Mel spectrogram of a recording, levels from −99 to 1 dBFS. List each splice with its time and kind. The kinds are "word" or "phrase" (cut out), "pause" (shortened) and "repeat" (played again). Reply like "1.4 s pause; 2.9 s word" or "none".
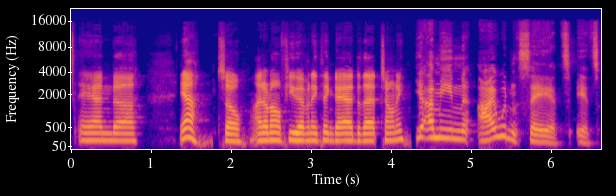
1.8 s pause; 4.2 s pause

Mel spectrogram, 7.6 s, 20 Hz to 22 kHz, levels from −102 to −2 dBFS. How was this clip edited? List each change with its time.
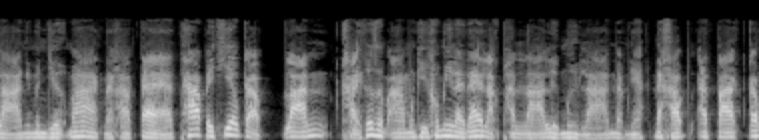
none

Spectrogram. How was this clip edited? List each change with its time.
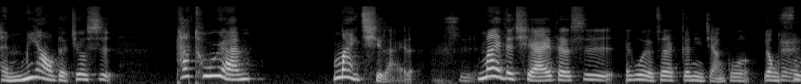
none

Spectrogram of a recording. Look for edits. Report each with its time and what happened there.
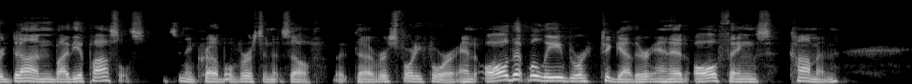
1.6 s pause

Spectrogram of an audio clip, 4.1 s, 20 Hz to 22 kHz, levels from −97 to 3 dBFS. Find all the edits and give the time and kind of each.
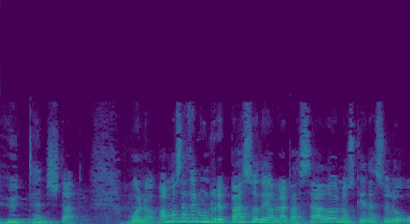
2.9 s word

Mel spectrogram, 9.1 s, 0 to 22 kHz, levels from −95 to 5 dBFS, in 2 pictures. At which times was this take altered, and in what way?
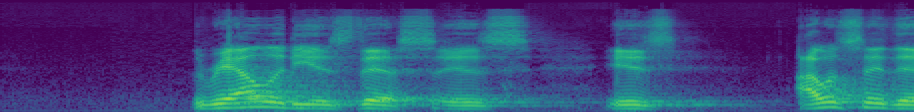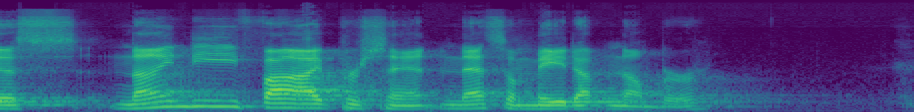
none

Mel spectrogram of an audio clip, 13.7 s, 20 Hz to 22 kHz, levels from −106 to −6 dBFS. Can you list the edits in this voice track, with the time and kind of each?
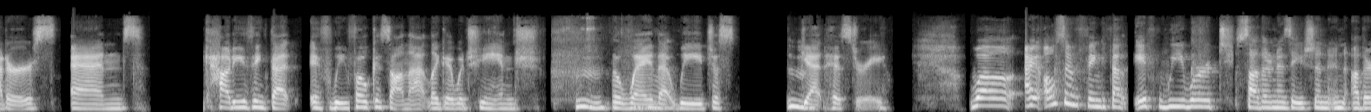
2.0 s word; 3.5 s word; 11.3 s word; 12.3 s word

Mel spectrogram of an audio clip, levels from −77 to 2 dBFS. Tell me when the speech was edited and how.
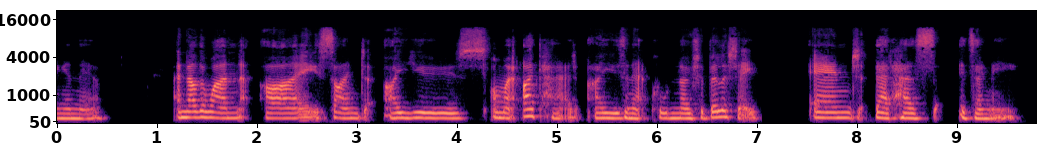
none

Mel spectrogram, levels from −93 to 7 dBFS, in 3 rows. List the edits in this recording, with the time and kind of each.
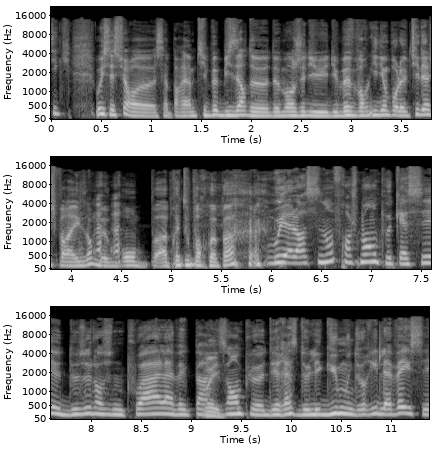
none

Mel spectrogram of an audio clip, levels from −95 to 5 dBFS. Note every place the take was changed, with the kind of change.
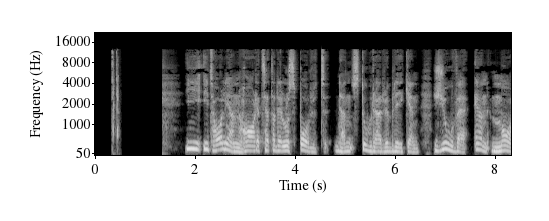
3.2 s word

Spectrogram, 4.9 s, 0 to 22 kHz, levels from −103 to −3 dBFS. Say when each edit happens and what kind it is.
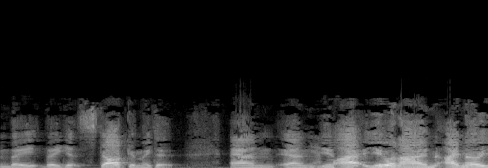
1.5 s phrase; 3.3 s word

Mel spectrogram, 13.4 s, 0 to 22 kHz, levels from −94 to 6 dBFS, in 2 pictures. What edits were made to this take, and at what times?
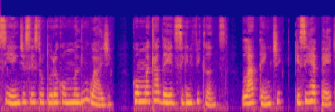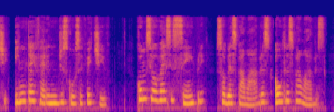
none

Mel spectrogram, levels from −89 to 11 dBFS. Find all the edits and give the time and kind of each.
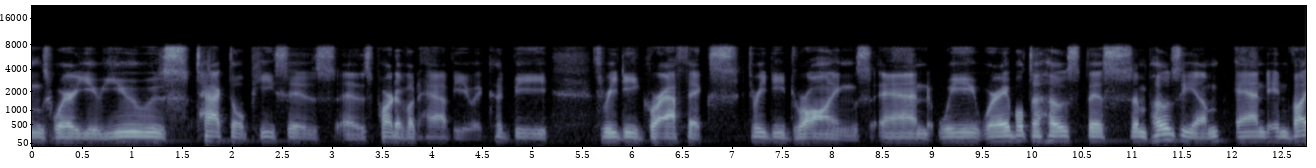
3.8 s phrase

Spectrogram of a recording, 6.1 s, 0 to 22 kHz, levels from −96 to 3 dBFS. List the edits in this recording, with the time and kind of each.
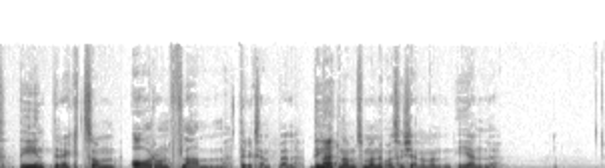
1.2 s pause; 3.0 s pause; 3.8 s phrase

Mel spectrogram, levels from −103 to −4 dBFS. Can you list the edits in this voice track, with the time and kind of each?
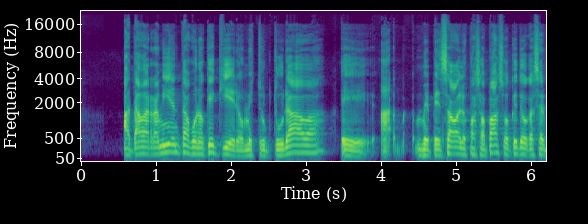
3.4 s pause

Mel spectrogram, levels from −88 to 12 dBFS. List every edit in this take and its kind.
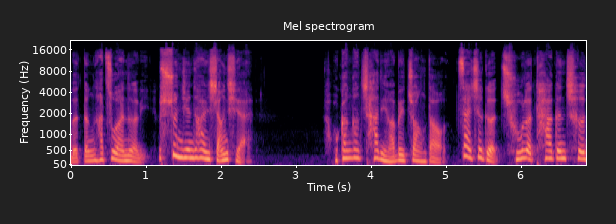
1.1 s pause; 5.1 s pause

